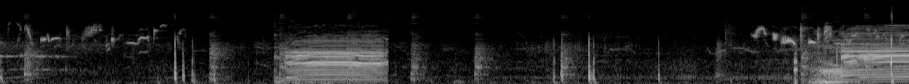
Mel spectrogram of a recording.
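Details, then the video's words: Cattle roaming rural roads, calling the herd back to the barn: one loud, harmonic moo lasting about a second near the middle and another rising at the end, with bird chirps and scattered clicks between. "the sound of cows roaming the country roads calling the herd home to the barn"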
